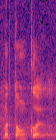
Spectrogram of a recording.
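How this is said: The word ends in an 'l' sound. "bahasa perdana punya bertongkol"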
